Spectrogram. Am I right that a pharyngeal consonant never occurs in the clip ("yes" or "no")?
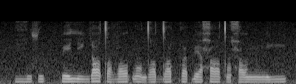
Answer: no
